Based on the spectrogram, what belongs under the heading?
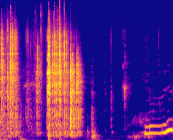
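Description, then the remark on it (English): Dice rattle and clatter across a hard surface in two quick bursts of sharp clicking, rolled for a trap check in a tabletop role-playing game, then fall quiet before a voice briefly starts speaking. “Oh, you better get the dice out.”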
